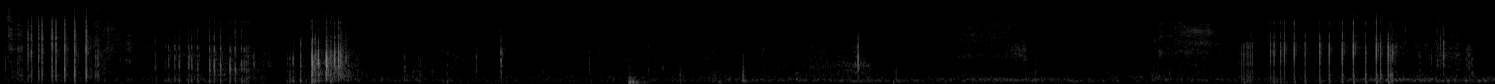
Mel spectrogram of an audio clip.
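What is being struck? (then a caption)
Glossy paper magazine pages. A thick, open interior-decoration magazine with glossy paper pages lies on a wooden table while fingertips and palms rub, squeeze and turn the pages. Bursts of quick, bright crackling and rustling come at the start, around the middle and at the end, separated by softer, steady brushing. The sound is dry and quiet, with most energy in the high range.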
